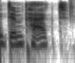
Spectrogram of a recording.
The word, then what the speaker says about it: DIMPACT: I think we just say DIMPACT, but DIMPACT. It's digital impact.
